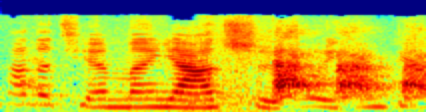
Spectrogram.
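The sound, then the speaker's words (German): A neglected, toothless female dog, about ten years old, at an animal rescue in Taiwan lets out a run of short, high-pitched barks and yips, its voice rising and falling in quick succession over about two seconds. “Diese Hündin ist etwa zehn Jahre alt.”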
